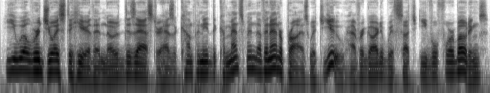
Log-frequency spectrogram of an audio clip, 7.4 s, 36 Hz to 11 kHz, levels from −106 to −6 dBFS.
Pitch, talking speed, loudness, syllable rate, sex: 105 Hz, 190 wpm, -19 LUFS, 5.9 syllables/s, male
